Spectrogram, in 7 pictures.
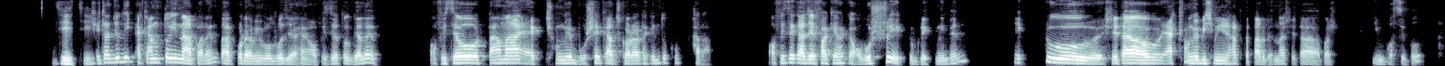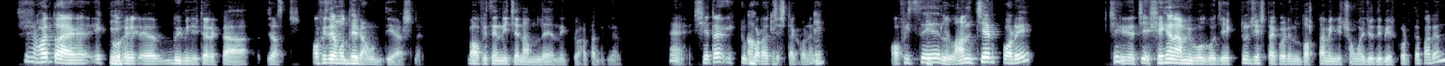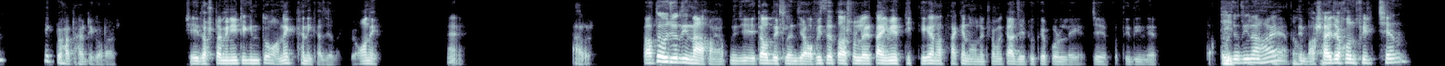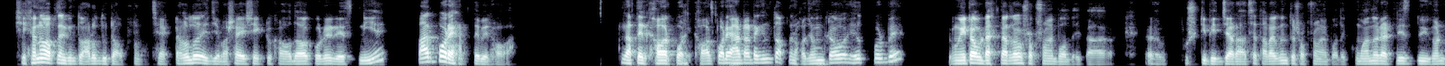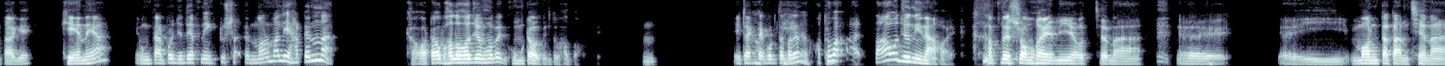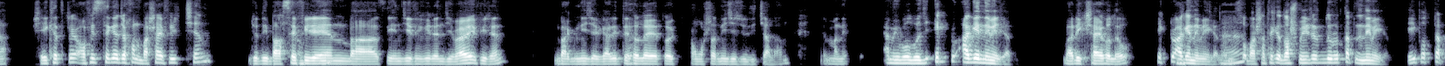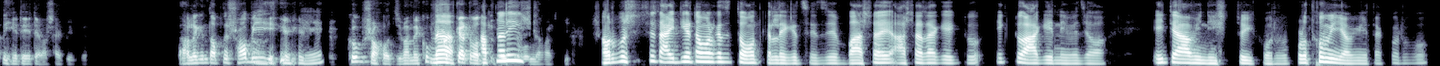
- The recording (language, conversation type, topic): Bengali, advice, নিয়মিত হাঁটা বা বাইরে সময় কাটানোর কোনো রুটিন কেন নেই?
- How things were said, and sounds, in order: in English: "impossible"; in English: "round"; laughing while speaking: "আপনার সময় নিয়ে হচ্ছে না"; chuckle; laughing while speaking: "খুব সহজে, মানে খুব শর্টকাট পদ্ধতিতে বললাম আরকি!"; laughing while speaking: "চমৎকার লেগেছে"; laughing while speaking: "প্রথম এই আমি এটা করবো"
